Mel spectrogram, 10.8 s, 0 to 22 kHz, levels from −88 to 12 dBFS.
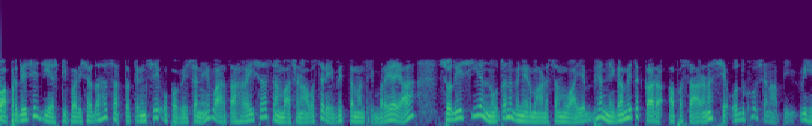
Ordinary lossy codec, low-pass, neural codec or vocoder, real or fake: Opus, 24 kbps; 3.6 kHz; none; real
